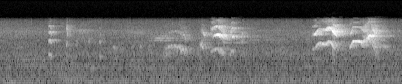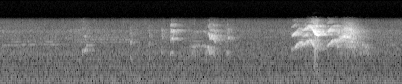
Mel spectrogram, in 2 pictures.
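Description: A cockatiel gives bright, scratchy chirps in short bursts, pausing a second or two between clusters.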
